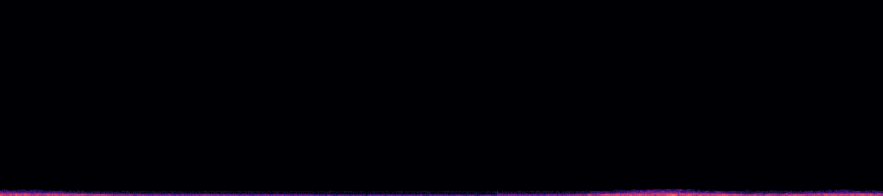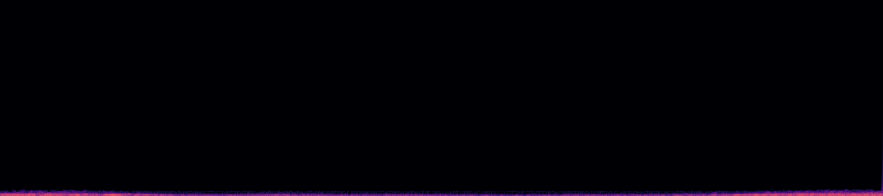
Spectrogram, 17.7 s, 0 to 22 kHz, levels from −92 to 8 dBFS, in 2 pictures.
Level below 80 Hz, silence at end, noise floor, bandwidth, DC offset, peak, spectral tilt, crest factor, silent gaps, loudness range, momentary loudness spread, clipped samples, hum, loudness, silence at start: -62 dBFS; 0 s; -64 dBFS; 0.9 kHz; under 0.1%; -22 dBFS; -18.5 dB/octave; 20 dB; none; 23 LU; 24 LU; under 0.1%; none; -40 LUFS; 0 s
